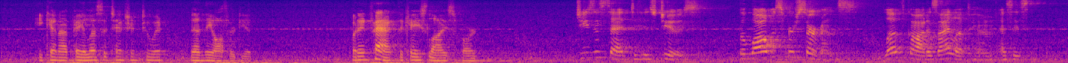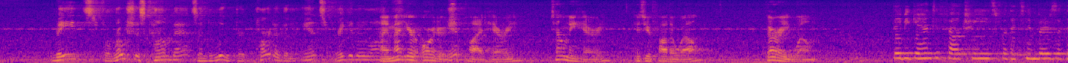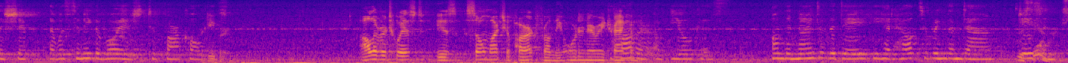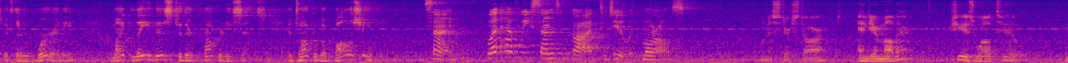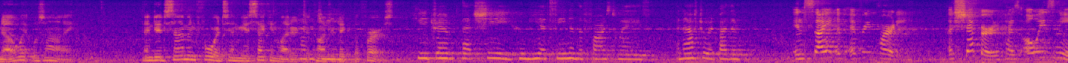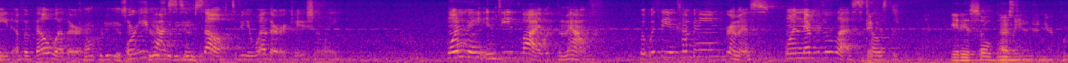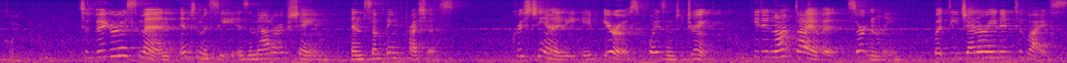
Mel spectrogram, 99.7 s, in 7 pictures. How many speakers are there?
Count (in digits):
5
